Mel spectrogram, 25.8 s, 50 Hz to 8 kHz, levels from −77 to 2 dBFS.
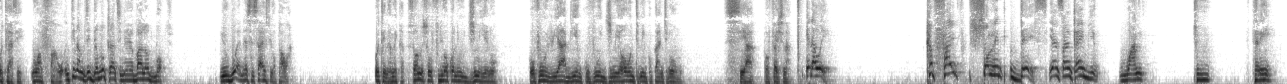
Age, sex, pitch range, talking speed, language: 50-69, male, 110-160 Hz, 125 wpm, English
